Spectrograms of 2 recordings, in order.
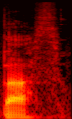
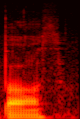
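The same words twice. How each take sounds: First: The vowel is short and made at the front. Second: The vowel is long and made further back. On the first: This is how northern English accents say it. "In the north, these are still something along the lines of" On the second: This is how southern English accents say it. "In the south, they're"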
